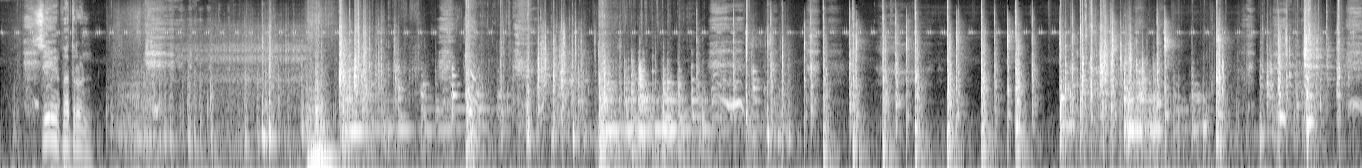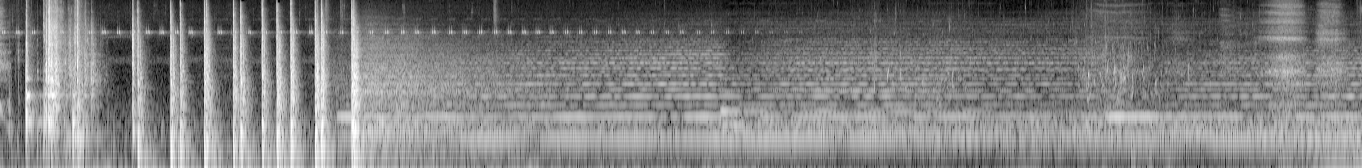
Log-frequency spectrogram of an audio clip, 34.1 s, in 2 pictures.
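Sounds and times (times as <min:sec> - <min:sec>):
speech: 0:00.5 - 0:01.2
wooden creaks and clatter: 0:01.4 - 0:21.6
boards being hammered onto a door: 0:03.3 - 0:16.7, 0:17.4 - 0:21.6.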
